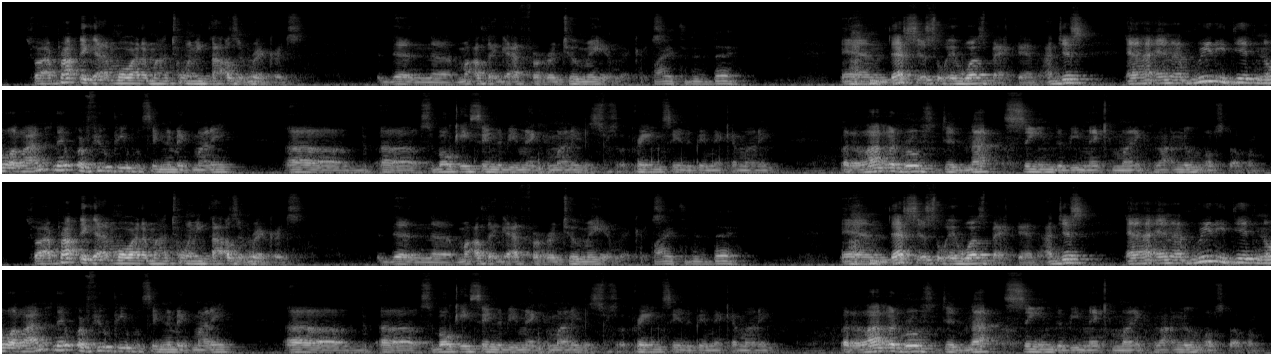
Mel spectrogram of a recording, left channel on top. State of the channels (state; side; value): normal; both; correlation 0.78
